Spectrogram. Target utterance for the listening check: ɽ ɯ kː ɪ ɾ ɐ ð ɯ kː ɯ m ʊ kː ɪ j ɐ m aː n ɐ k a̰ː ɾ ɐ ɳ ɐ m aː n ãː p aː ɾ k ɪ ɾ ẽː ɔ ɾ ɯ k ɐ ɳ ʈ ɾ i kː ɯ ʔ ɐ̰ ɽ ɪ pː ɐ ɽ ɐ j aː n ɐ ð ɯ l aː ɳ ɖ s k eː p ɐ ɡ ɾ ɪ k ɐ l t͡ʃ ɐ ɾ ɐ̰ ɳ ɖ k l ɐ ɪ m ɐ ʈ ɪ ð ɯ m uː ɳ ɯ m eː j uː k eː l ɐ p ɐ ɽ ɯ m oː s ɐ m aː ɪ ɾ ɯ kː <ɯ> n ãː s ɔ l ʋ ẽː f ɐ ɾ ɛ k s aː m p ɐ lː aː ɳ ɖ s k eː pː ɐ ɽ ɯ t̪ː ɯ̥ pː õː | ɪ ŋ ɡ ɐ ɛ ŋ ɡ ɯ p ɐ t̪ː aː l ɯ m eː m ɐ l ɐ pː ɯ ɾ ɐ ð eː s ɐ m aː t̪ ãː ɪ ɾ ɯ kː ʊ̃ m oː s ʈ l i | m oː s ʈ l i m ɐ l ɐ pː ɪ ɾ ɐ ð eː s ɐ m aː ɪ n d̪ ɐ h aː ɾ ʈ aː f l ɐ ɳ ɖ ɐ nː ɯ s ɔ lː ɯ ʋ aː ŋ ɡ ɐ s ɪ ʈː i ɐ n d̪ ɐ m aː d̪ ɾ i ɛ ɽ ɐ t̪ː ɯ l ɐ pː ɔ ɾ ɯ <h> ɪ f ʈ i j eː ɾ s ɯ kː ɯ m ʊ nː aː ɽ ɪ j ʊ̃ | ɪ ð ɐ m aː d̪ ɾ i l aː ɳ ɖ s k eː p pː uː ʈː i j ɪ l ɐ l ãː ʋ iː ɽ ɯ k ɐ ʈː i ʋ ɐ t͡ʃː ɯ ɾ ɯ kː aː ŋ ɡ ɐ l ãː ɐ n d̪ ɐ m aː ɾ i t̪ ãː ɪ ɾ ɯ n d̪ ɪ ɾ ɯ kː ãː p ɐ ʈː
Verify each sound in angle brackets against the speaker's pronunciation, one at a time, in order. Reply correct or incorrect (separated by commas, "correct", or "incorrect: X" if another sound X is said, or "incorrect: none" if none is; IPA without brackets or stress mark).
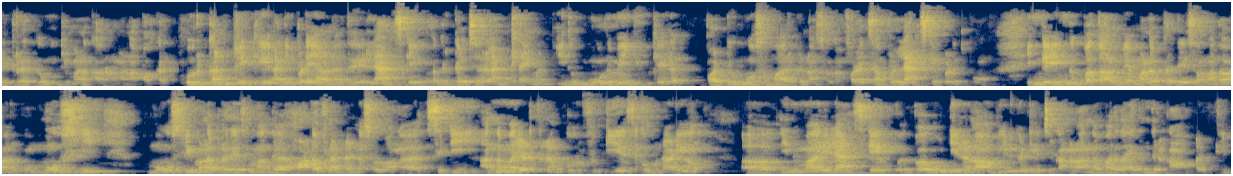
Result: correct, incorrect: f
